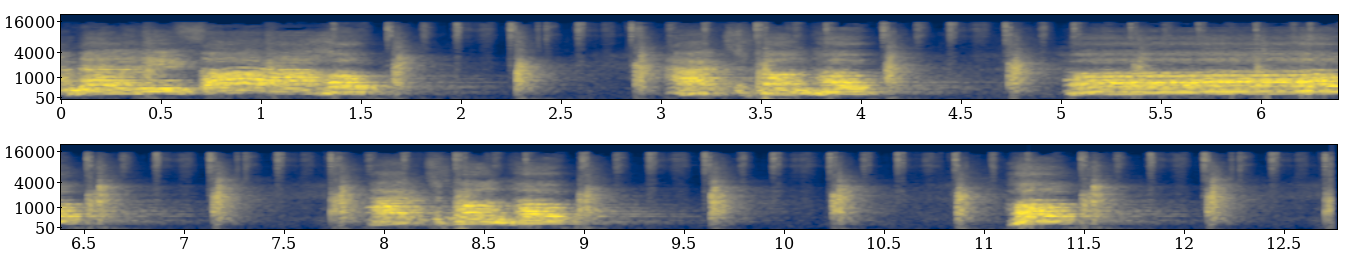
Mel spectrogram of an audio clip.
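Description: An unaccompanied choir singing in short phrases, with a long held chord about five seconds in.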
